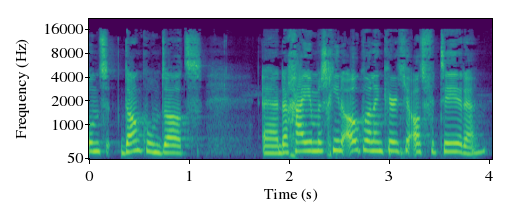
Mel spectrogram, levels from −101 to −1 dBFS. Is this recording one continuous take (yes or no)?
yes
